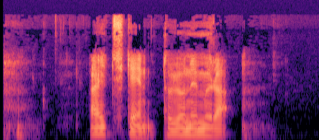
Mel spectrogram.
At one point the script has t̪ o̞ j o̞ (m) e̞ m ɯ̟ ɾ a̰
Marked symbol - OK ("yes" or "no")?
no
